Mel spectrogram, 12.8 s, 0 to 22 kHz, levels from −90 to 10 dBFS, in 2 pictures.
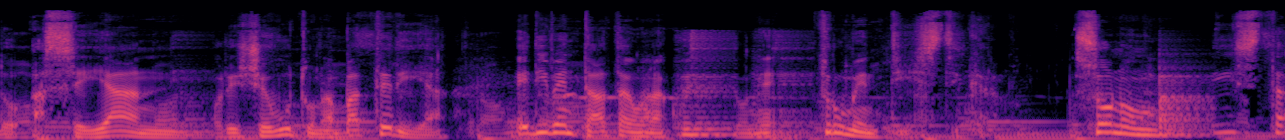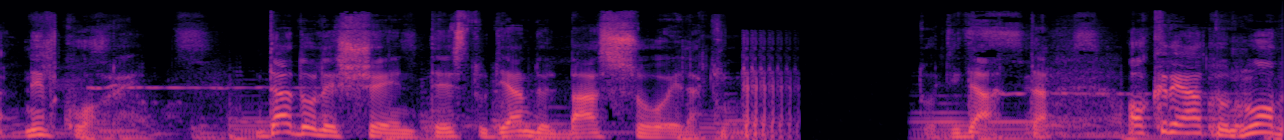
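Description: Smeared, noisy patches at 0.90–1.14 s, 3.21–4.13 s, 5.81–6.22 s, 10.17–11.13 s and 12.48–12.65 s, the longest sinking toward silence: AAC frame loss with concealment, the decoder rebuilding missing audio from the last good spectrum.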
